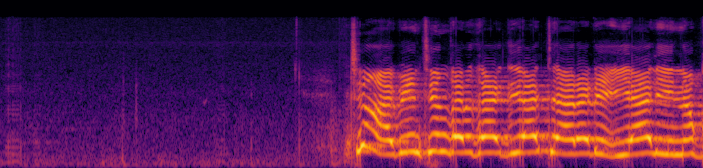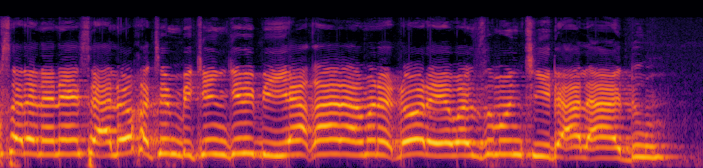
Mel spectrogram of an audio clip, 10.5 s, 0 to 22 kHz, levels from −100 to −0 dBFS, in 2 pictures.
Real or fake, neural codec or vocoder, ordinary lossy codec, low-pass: real; none; AAC, 96 kbps; 14.4 kHz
